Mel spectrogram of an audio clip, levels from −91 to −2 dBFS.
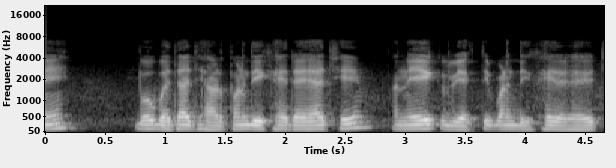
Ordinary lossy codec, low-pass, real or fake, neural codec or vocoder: none; 7.2 kHz; real; none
